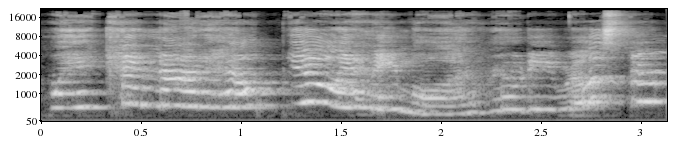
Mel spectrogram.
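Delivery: high, quick cat voice; prim refusal sliding up into meows; cat character. Acted. Cat refusing to help the rooster, high cat voice. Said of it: "Kathy's cat says".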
